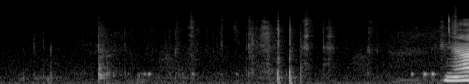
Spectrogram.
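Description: Sheets of paper rustle and slide as a hand handles them.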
